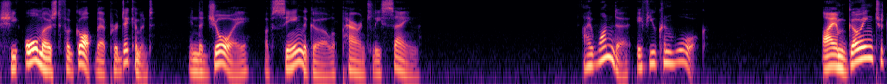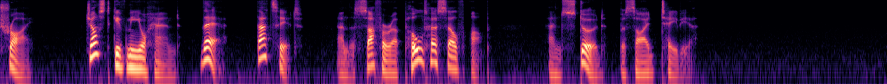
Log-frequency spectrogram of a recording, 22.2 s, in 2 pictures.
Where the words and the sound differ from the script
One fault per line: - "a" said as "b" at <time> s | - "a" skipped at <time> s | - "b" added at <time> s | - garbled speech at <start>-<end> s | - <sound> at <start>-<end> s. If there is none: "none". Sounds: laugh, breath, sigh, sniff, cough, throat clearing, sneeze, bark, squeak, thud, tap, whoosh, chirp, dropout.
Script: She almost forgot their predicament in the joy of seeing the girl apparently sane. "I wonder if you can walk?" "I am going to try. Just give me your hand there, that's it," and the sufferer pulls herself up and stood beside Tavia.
- "pulls" said as "pulled" at 16.1 s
